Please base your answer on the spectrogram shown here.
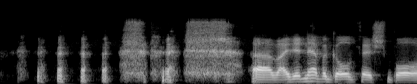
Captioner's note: Jeremy chuckles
